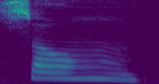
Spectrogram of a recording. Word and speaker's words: ทรง: ว่า พุทรา ต้อง เรียน สังเกต เห็น ไหม คะ ว่า คำ ทุก คำ เนี่ย มี พยัญชนะ ทร ควบ กล้ำ อยู่ แต่ เวลา เรา อ่าน ออก เสียง อ่าน ออก เสียง เป็น เสียง ซอ ทุก คำ เลย ใช่ ไหม คะ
